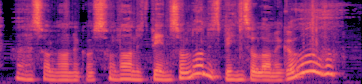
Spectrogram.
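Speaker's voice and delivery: muttering, mumbling quietly. Voicing a character going down the stairs out of reach: muttering to himself. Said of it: "you can kinda hear him just muttering to himself".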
